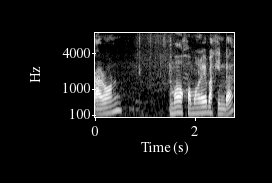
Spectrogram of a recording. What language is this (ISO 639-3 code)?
asm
